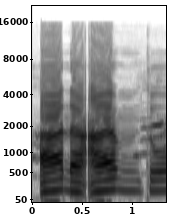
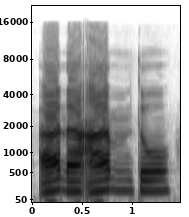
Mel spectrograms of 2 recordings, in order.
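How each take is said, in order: The two takes are said the same way.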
